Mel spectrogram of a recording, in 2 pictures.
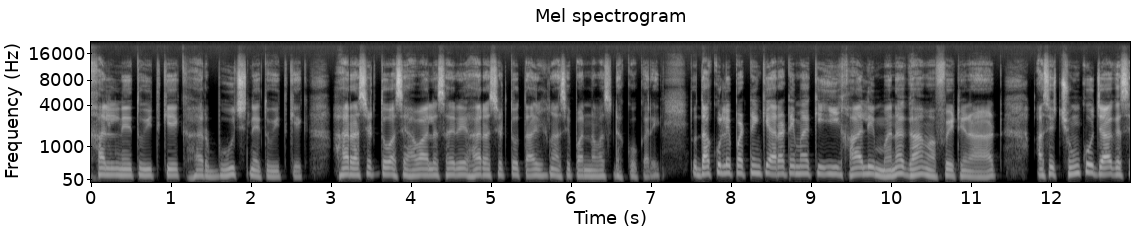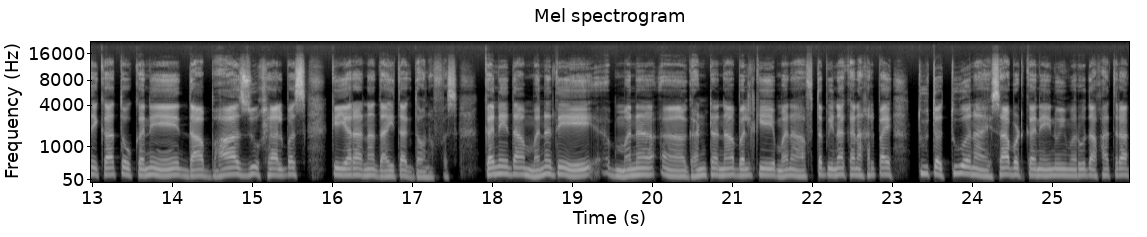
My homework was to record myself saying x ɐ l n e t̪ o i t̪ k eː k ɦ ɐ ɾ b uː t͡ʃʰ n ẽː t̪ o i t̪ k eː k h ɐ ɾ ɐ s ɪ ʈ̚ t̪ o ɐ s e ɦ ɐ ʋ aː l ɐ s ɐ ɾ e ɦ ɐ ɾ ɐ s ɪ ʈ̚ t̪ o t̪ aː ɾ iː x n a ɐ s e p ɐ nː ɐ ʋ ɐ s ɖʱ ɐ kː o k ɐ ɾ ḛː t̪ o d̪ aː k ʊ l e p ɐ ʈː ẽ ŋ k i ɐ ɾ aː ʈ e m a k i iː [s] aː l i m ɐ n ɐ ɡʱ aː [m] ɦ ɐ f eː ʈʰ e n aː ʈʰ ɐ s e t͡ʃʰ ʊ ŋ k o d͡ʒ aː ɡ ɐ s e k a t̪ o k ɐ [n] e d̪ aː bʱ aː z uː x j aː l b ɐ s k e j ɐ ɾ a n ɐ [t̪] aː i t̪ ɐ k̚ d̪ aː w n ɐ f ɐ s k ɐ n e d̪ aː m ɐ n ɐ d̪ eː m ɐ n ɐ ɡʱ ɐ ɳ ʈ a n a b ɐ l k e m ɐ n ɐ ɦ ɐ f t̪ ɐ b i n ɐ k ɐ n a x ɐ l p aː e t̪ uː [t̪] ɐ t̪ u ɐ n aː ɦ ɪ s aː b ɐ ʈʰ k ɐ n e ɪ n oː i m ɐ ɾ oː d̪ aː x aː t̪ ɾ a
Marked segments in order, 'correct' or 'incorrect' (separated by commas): incorrect, correct, correct, incorrect, correct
